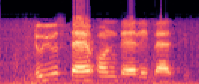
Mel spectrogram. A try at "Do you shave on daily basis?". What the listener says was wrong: डू यू शेव? आपने सेव बोला, आपका उच्चारण डू यू शेव ऑन डेली बेसिस?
